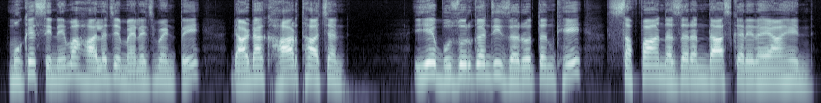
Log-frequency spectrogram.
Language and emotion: Sindhi, angry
